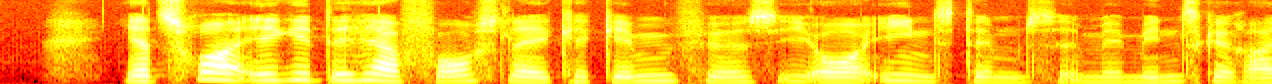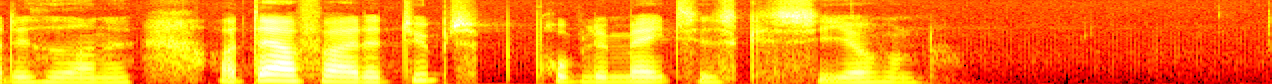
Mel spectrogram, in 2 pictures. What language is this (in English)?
Danish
